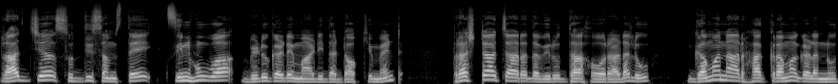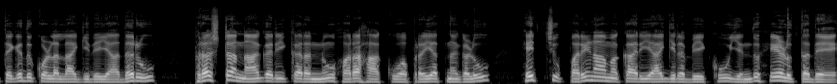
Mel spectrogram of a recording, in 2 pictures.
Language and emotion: Kannada, neutral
